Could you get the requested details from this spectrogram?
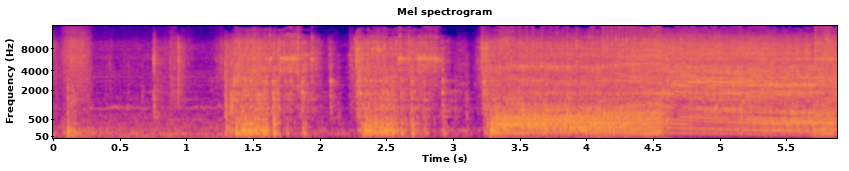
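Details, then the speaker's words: Homelite Super XL Automatic chainsaw, quick customer pick-up with one check valve replaced and new O-ring (another check valve still suspect): a few pull-start bursts, then catches and holds a strong, steady two-stroke buzz that climbs cleanly; runs good, automatic oiler works. "so runs good automatic oiler works good"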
